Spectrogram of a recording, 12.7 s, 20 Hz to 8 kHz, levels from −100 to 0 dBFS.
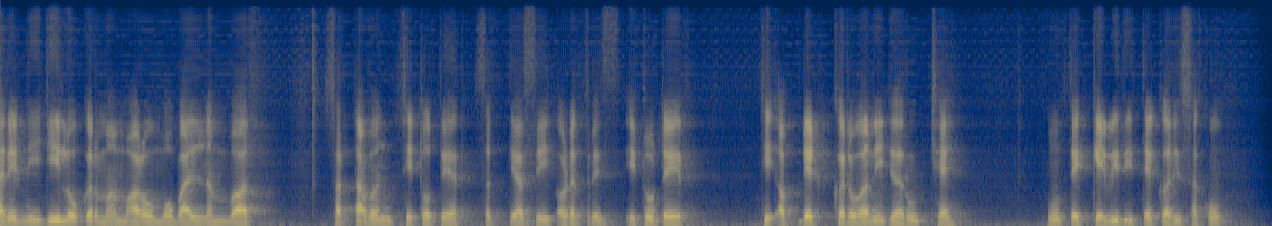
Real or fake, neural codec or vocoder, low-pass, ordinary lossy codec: fake; codec, 16 kHz, about 1 kbps, DyCAST, with the encoder's durations; none; none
